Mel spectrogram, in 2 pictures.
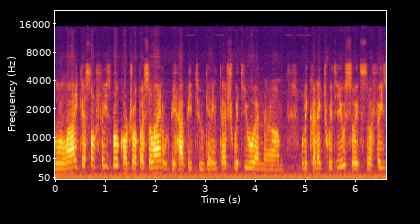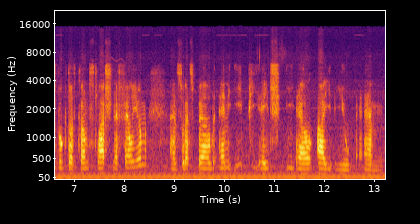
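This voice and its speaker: Against noticeable background noise, a man talks with big swings in loudness. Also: moderate pace. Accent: French. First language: French. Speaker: metal band bass player. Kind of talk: interview. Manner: halting, many fillers.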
